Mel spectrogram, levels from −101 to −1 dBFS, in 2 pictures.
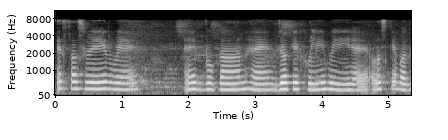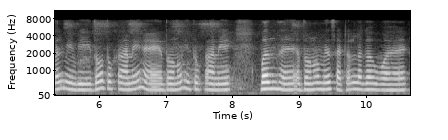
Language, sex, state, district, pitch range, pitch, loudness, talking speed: Hindi, female, Bihar, Kishanganj, 235-260 Hz, 245 Hz, -18 LUFS, 165 wpm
